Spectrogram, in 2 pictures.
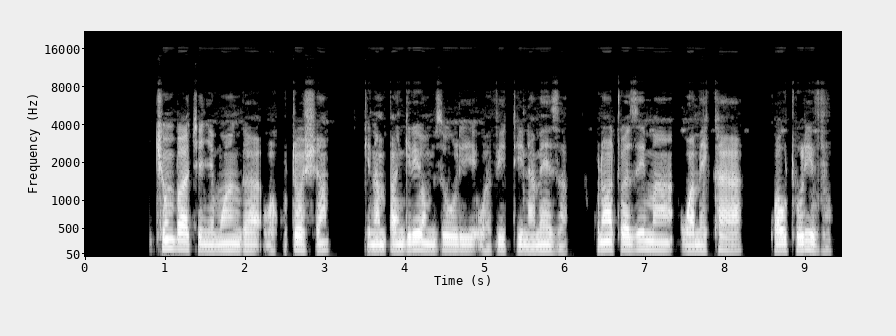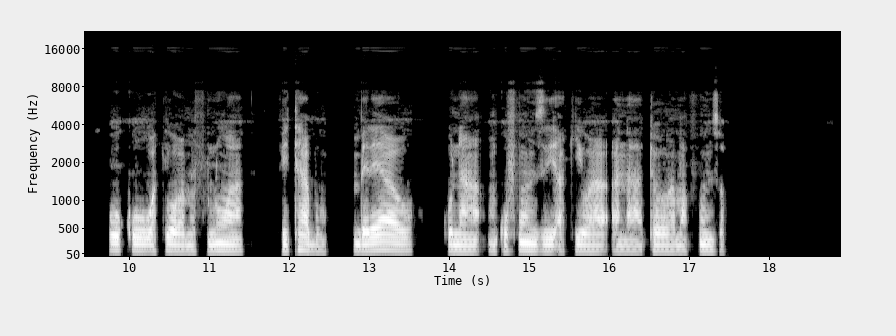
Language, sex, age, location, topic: Swahili, male, 25-35, Dar es Salaam, education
